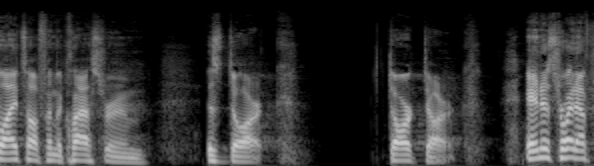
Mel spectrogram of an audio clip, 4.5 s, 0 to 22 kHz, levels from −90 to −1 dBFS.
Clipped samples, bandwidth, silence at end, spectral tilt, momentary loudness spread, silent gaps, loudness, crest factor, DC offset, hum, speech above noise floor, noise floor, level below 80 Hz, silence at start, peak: under 0.1%; 16 kHz; 0 s; -4 dB/octave; 14 LU; 2.53-2.58 s; -25 LUFS; 20 dB; under 0.1%; none; 54 dB; -78 dBFS; -68 dBFS; 0 s; -6 dBFS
